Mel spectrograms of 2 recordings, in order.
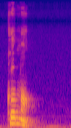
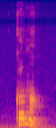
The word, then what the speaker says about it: comment: Cómo se dice comment. Comment. La última T no se pronuncia.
